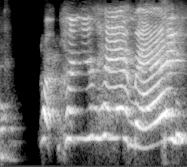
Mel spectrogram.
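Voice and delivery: very slow, high, stretched-out call. Asking on a video call if others can hear: shouting. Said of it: "There's no need to shout".

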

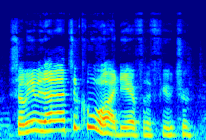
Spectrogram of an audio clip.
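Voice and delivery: yawning while talking. Wrapping up a video about a hat collection, yawning. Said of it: "Sorry, I'm yawning".

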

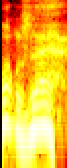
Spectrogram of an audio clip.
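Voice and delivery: sudden, startled, alarmed-sounding tone. Reading a letter where a friend in a dark car speaks: alarmed voice. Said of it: "in an alarming sounding voice".

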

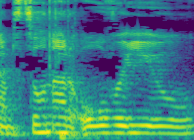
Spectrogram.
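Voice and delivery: plain

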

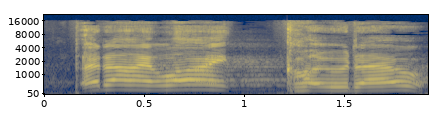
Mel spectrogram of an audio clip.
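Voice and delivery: put-on high, elderly old lady voice. In an improvised scene about board games, speaking in an old lady voice. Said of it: "Do you got old lady voice?".

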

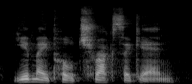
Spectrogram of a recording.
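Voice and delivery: ordinary delivery

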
